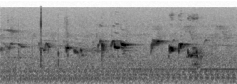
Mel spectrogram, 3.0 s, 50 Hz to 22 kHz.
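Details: Red-whiskered bulbul heard while being trapped, 13 March 2017: a lively run of clear, warbling whistled notes rising and falling in quick succession for about two seconds, with a few sharp clicks and faint hiss behind.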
